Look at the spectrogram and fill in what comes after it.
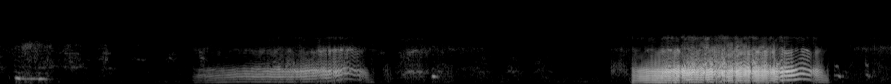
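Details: Adult man snoring during sleep: two long, loud, rattling snores on breathing in, with quiet pauses between them; heavy snoring.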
